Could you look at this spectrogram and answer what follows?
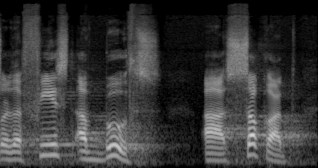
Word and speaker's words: Sukkot: So the background of this feast is the Feast of Tabernacles, or the Feast of Booths, Sukkot, as I believe it's pronounced in Hebrew.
